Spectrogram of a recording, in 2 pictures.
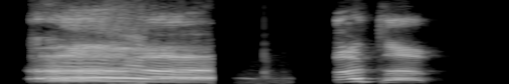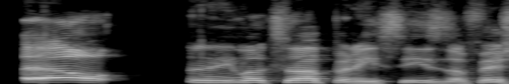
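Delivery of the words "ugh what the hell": very slow, loud coughing splutter, drawn-out "ugh". Narrating the game, voicing a character who sits up coughing up seawater. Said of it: "kind of coughs out a mouthful of seawater and says".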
